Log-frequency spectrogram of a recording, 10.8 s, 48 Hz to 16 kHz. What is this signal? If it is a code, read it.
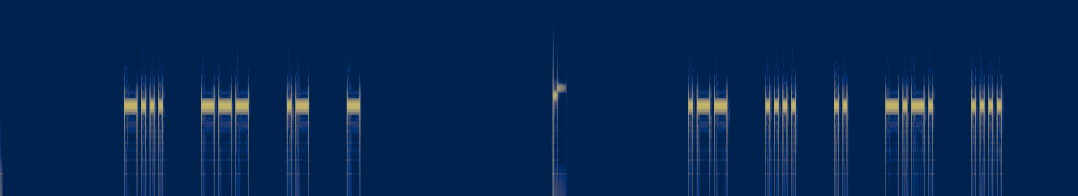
Morse code, heard as a keyed tone, about 28 wpm, spaced as for 16 wpm, 700 Hz. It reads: BOAT WHICH
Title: 3x Character Spacing - Top 500 Words - 28wpm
